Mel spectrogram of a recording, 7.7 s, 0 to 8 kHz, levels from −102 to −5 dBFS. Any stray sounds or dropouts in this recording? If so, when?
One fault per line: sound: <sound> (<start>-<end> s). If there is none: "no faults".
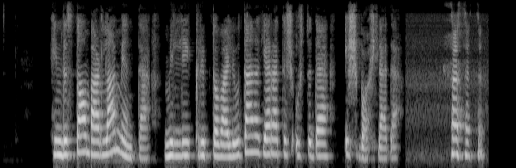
sound: laugh (6.6-7.3 s)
